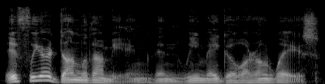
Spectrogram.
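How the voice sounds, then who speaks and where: A man voicing a guarded, weary male dark elf who speaks flatly and tersely. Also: low voice, normal speed, no room sound, clean studio sound, heavily acted. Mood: dry. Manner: flat, terse.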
